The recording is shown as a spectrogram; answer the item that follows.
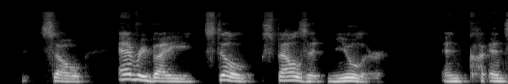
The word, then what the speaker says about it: Muller: hi this is Mueller I'm you know blah blah blah people still obsessively pronounce it and and I get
